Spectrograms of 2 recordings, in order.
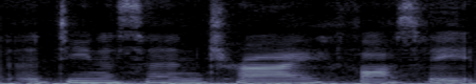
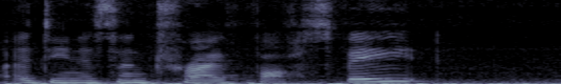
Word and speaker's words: adenosine triphosphate: for adenosine triphosphate again the pronunciation is a little weird but adenosine triphosphate try being three okay in fact if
